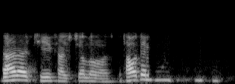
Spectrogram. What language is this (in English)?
Kashmiri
